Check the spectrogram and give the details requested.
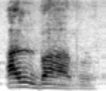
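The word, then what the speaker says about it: الباب: Is it moon letter or sun letter? Moon letter. You did pronounce lam. Al-babu.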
